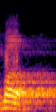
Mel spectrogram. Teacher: आपका ऊपर वाला दांत नीचे वाले लिप को टच किया होगा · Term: दंतोष्ठ्य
